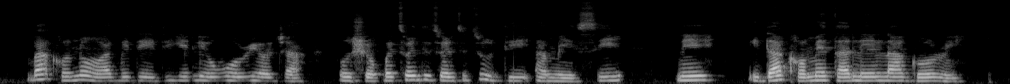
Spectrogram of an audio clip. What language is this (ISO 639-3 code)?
yor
